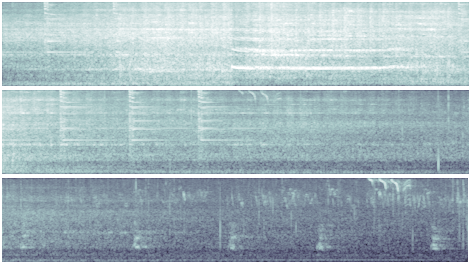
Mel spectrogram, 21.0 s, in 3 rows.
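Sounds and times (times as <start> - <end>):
diesel railcar rumble: 0.0 - 17.7
high bird chirps: 9.5 - 12.2
bird calls: 9.7 - 12.9, 13.5 - 21.0.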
